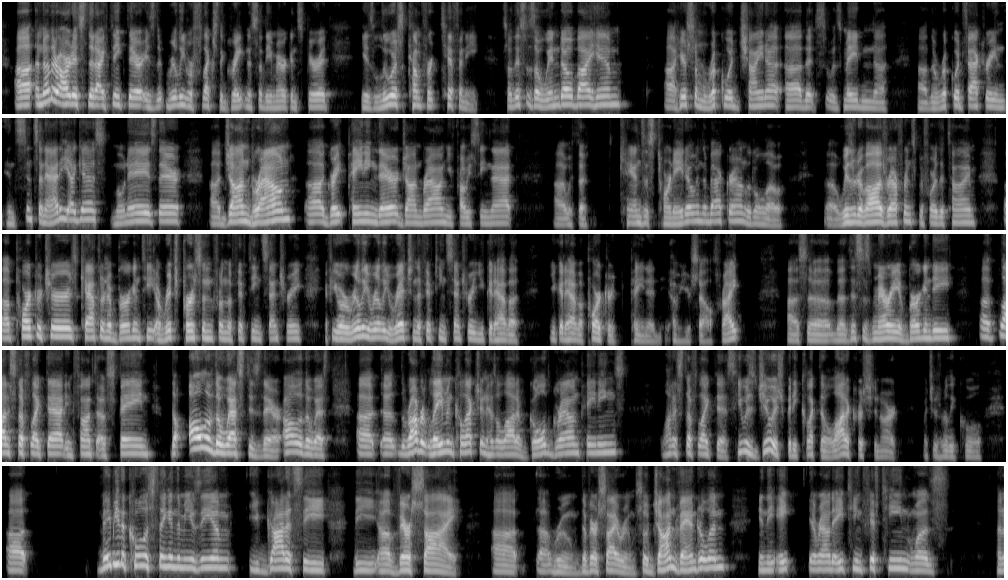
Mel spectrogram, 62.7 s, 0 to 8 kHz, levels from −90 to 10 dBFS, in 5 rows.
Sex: male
